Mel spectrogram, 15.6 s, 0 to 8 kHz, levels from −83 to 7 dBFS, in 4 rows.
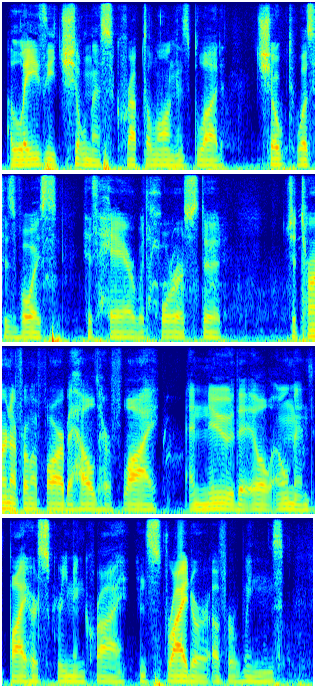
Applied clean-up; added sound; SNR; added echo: neural separator model SepFormer DNS4.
